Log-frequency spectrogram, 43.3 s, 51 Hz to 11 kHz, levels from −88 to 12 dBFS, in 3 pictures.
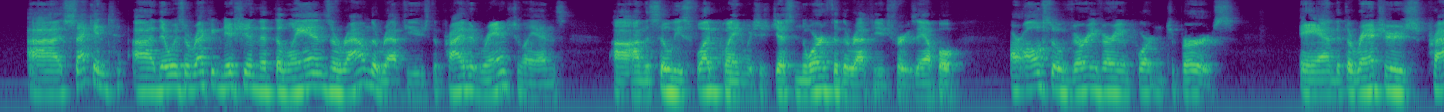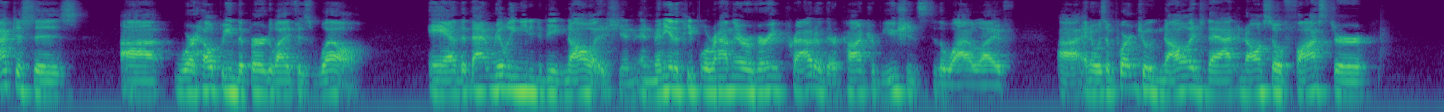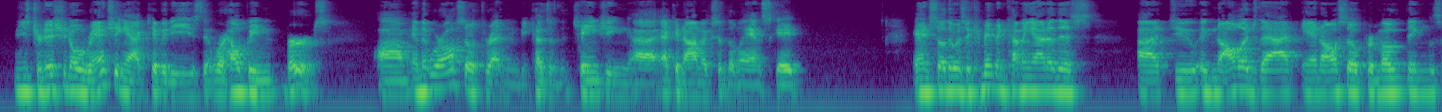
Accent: American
